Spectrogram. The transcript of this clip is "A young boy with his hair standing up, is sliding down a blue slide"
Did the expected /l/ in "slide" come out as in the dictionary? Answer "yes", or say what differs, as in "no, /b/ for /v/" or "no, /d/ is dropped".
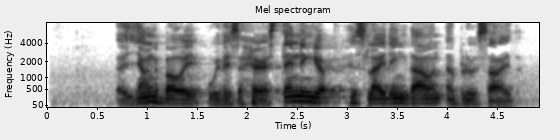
no, /l/ is dropped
